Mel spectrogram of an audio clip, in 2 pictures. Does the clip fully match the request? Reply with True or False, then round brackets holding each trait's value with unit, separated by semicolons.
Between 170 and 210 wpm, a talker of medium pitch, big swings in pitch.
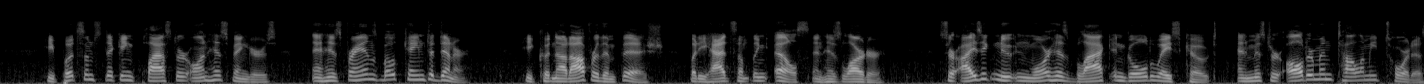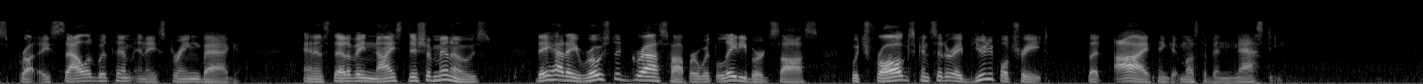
True (175 wpm; 150 Hz; 6.9 semitones)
